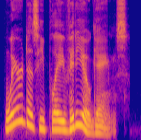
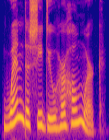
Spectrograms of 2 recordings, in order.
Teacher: Notice the falling intonation at the end of WH questions.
